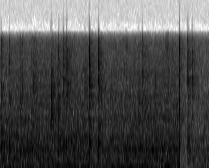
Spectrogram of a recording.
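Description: Hands working a sewing needle and waxed linen thread through a stab-bound book's paper spine: soft rustling and small clicks as the needle is forced through a hole already tight with thread. Two sharp clicks near the end, as the needle snaps.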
